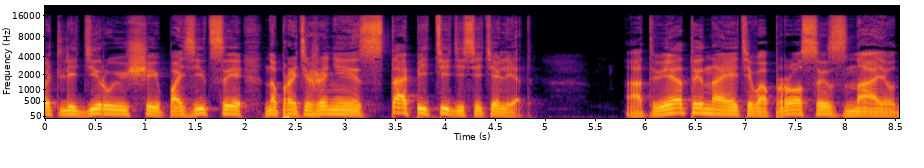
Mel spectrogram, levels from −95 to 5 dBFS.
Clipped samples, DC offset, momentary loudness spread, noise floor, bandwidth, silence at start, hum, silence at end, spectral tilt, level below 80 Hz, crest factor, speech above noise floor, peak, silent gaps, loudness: under 0.1%; under 0.1%; 4 LU; -65 dBFS; 16.5 kHz; 0 s; none; 0 s; -5.5 dB/octave; -32 dBFS; 12 dB; 53 dB; 0 dBFS; none; -13 LUFS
